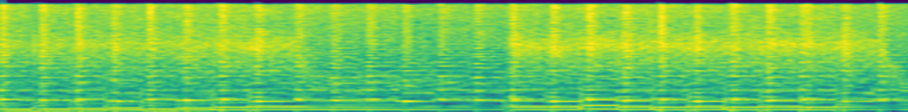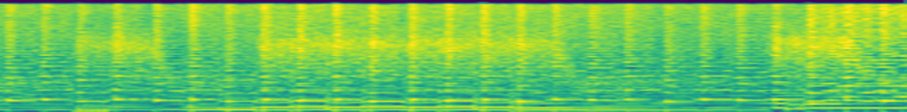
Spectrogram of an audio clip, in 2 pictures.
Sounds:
Theme music, Music

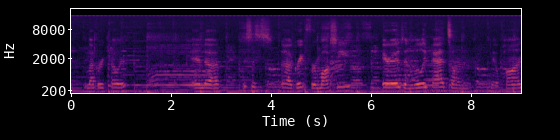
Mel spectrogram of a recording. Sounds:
Speech, Music

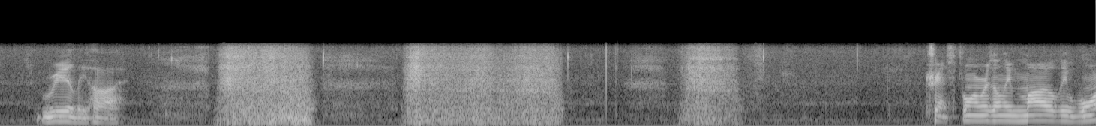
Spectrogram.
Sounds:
Speech

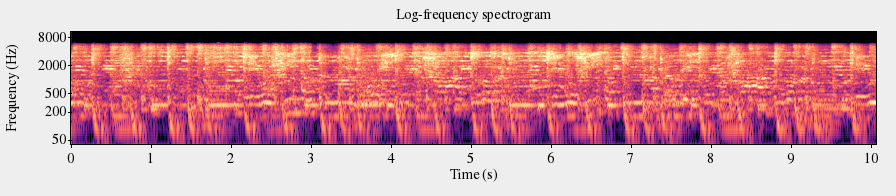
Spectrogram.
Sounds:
House music, Music

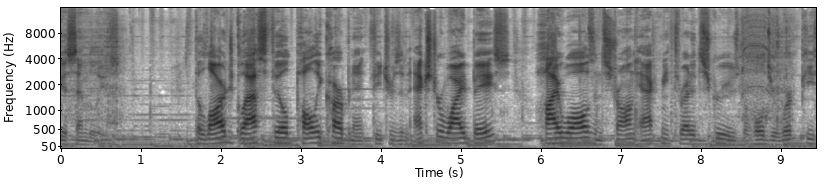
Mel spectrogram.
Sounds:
Speech, Music

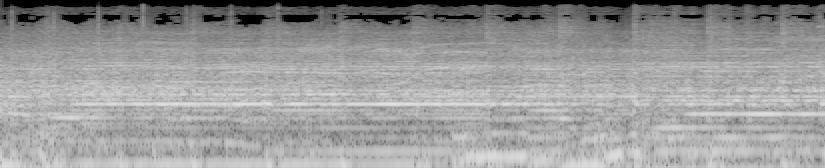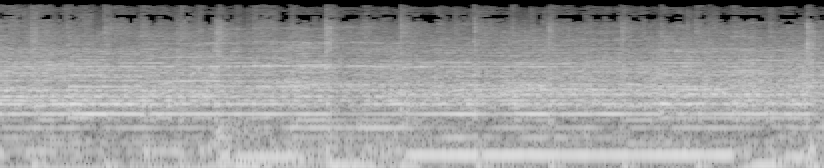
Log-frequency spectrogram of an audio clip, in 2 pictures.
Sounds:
Music

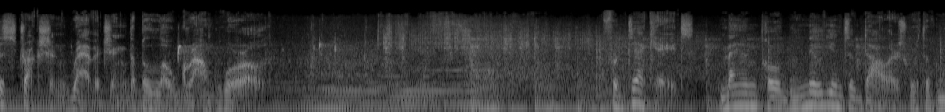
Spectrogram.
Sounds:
Music, Speech

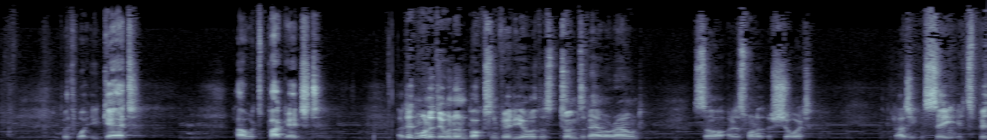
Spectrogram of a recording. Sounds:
Speech, Printer

